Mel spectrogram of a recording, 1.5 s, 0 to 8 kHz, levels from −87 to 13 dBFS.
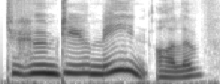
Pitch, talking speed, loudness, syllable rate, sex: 255 Hz, 245 wpm, -13 LUFS, 5.8 syllables/s, female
